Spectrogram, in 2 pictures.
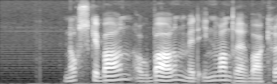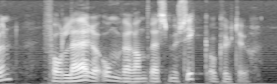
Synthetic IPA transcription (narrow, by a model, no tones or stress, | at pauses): nɔʁskəbɑʁnoːɡbɑːʁnmeːd̪ɪnʋɑnd̪ʁəʁbɑːk̚ɡ̥ʁʉn | foːʁlæːʁə̰ʔʊmʋæʁɑnd̪ʁəsmʉsɪkʰo̰ːkʰʉlt̪ʰʉ̰ːʁ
